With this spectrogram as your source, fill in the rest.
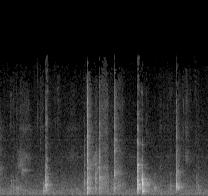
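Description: A knife cuts through dough and taps on a wooden board.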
